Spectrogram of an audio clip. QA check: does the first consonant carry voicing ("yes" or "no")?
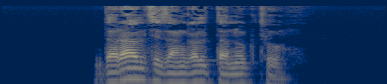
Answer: yes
